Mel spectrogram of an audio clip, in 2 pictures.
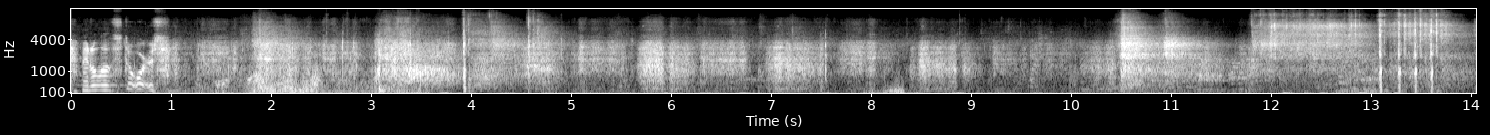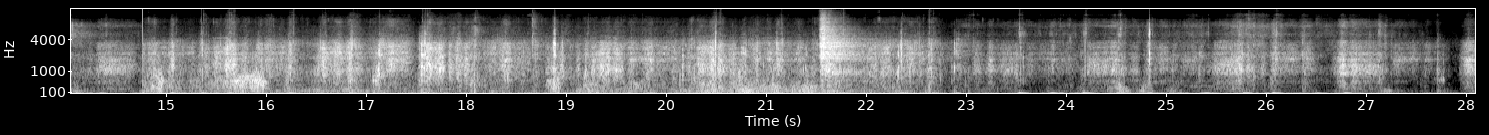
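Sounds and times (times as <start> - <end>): footsteps: 0.0 - 28.0
airsoft gun shots: 13.0 - 14.0.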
